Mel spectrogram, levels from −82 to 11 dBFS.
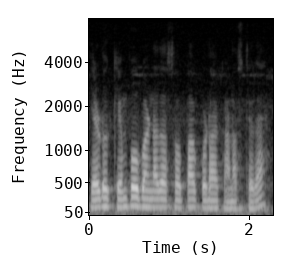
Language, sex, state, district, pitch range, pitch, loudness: Kannada, male, Karnataka, Bangalore, 115-125 Hz, 120 Hz, -16 LUFS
